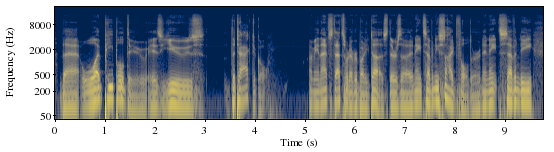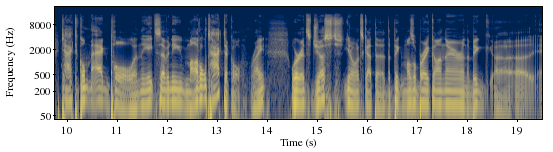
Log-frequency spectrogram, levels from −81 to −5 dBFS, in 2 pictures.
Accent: American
